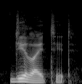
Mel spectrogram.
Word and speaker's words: delighted: Number nine, delighted, delighted. So the second syllable is stressed.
